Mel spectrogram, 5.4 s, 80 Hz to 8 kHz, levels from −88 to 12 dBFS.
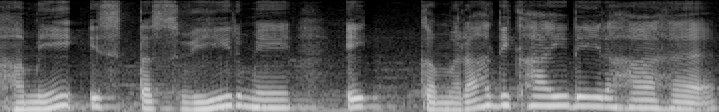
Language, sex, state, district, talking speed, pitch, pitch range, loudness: Hindi, male, Bihar, Patna, 110 wpm, 160 Hz, 140-185 Hz, -12 LUFS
